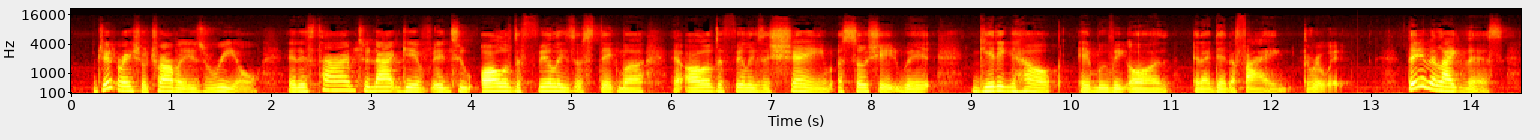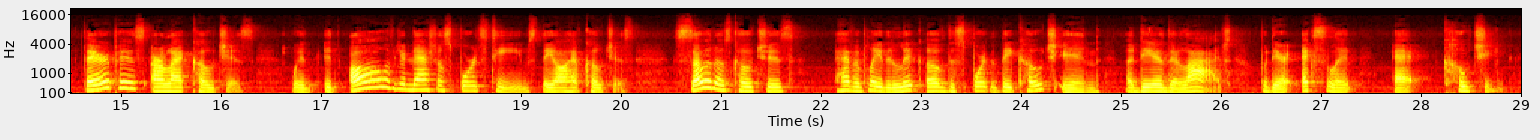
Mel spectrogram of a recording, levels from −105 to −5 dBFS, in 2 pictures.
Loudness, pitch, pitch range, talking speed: -25 LUFS, 170 Hz, 155-200 Hz, 170 wpm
